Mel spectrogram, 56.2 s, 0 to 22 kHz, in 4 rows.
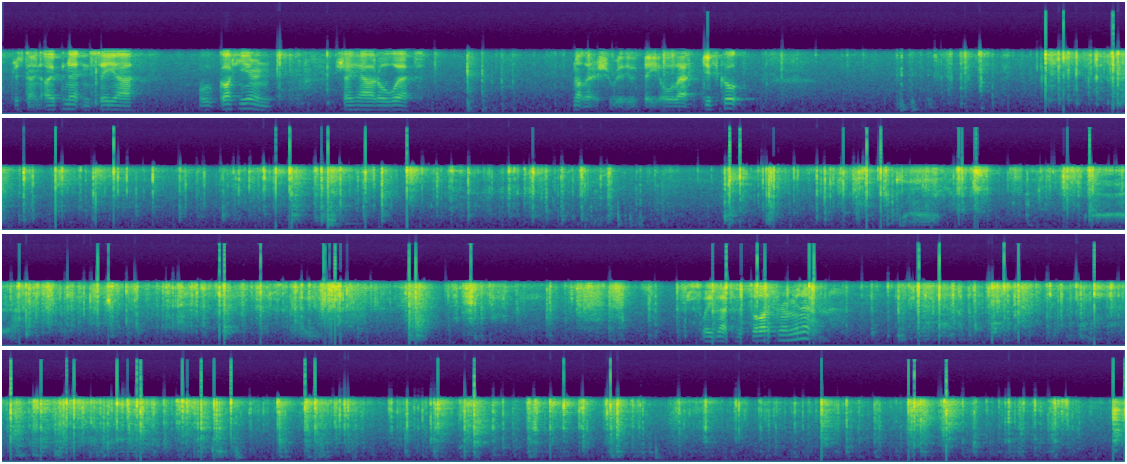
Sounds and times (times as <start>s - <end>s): Speech: 0.1s - 1.8s, 2.4s - 3.4s, 4.2s - 5.3s, 7.1s - 9.4s, 25.1s - 25.9s, 27.6s - 28.3s, 36.8s - 38.5s.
